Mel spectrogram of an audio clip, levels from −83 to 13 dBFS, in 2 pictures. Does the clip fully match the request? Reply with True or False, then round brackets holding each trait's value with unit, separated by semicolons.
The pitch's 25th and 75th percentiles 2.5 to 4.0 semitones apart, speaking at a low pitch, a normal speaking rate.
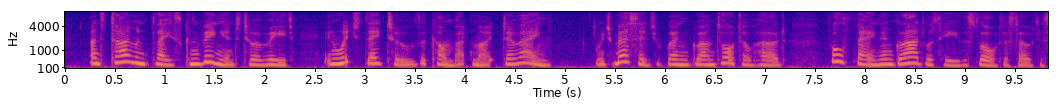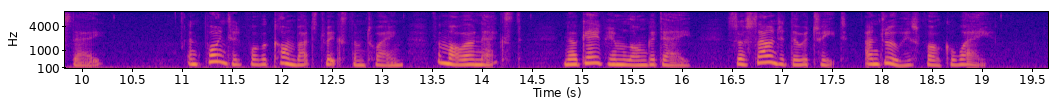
False (3.3 semitones; 225 Hz; 170 wpm)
